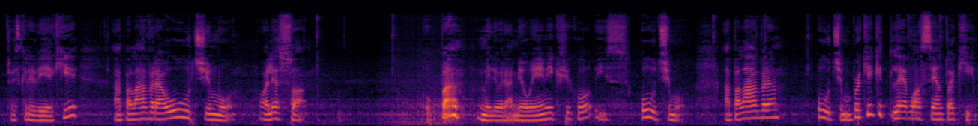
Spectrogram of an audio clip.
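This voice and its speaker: A man's voice: fairly high pitch, normal speed, a little hiss or hum. A man teaching a Portuguese grammar lesson for exam prep, explaining step by step and checking in with his students.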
